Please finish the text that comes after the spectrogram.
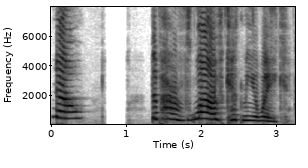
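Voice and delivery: loud high proud declaration; proud May. Acted. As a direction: announce it grandly.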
